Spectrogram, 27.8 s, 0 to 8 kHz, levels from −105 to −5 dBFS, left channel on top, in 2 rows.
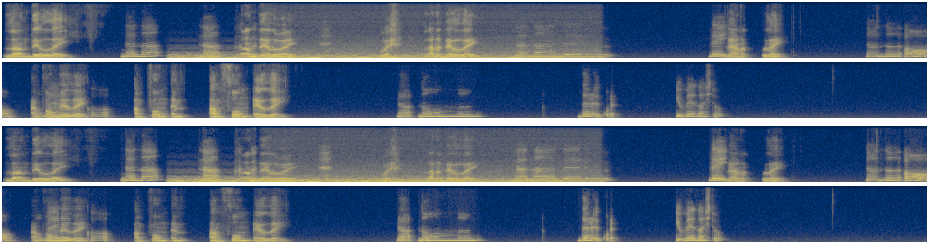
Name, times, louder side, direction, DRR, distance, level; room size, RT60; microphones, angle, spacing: voice 1, 0.0-1.0 3.5-4.5 5.6-6.0 6.3-7.2 10.8-11.7 14.3-15.2 15.8-16.6 17.0-18.1, left 2 dB, 75° left, 0.6 m, -22 dB
voice 2, 1.8-2.3 2.9-3.8 4.8-5.0 7.6-9.1 10.6-10.9 13.0-14.0 14.3-14.9 15.2-15.4 19.8-21.0 22.5-22.8 24.0-24.7, right 2 dB, 45° right, 0.5 m, -21 dB
sound 1, 2.5-8.7, equal, 60° right, 0.9 m, -23 dB
sound 2, 3.9-9.0, equal, 10° right, 0.7 m, -33 dB
2.5 x 2.3 x 2.9 m
head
